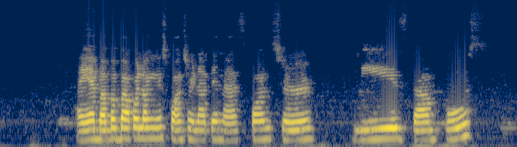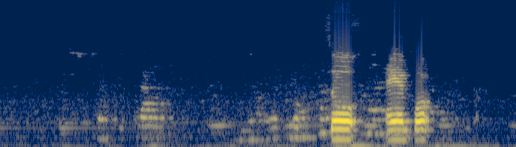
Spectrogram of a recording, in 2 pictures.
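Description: A young woman sings close to a microphone.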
